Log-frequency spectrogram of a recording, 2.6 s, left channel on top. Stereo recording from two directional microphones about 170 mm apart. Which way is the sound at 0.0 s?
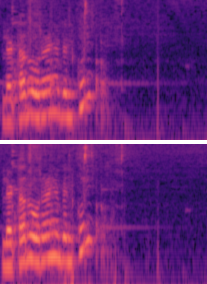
45° right (ahead or behind).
